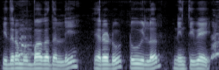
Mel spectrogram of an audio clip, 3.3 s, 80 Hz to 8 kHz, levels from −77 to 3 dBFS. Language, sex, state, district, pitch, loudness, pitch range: Kannada, male, Karnataka, Koppal, 130 Hz, -17 LUFS, 125-140 Hz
